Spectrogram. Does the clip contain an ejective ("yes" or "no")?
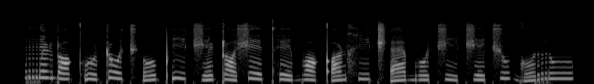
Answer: yes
